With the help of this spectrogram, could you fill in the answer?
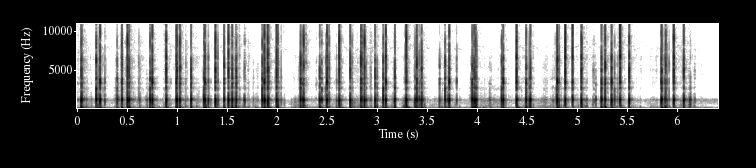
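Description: Long pointed acrylic nails on both hands scratch across a flat, solid diamond painting canvas covered in tiny plastic resin drills, lying flat. Dozens of quick, dry scratching strokes sound in a fast, uneven rhythm, each a short crackly burst with a dull low thump underneath. The strokes stop almost instantly, with no ringing.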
